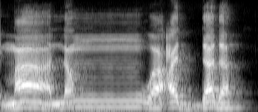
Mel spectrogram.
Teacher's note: जैसे इसी में आगे देखिए यहाँ पर आ रहा है, लाम के ऊपर देखिए मालम व अद्ददा में लाम के ऊपर 2 ज़बर की तनवीन है और इस तनवीन के बाद हरूफ यूमिन के 4 हर्फों में से वाव आ रहा है। तो यहाँ पर जो लाम को वाव से मिलाएंगे तो गुन्ना के साथ मिलाएंगे। मालौ व अद्ददा नहीं बोलेंगे, बल्कि मालम, लम, गुन्ना करेंगे, मालम व अद्ददा, इस तरीके से। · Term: इदगाम माल गुन्ना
